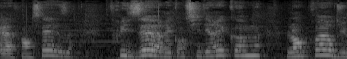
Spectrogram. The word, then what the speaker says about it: Freezer: Et ensuite donc Freezer, je vais le prononcer à la française vu qu'il est écrit à la française. Freezer est considéré comme l'empereur du mal.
